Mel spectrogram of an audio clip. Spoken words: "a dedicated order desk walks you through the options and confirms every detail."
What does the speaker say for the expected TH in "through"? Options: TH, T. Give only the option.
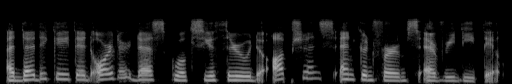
TH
